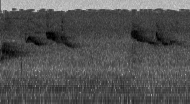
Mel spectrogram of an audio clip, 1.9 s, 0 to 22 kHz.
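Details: On a chilly 11 °C day, a Japanese white-eye gives 'họa kép' song with 'líu thung' phrases: quick strings of high, thin whistled notes tumbling downward in two bursts, over steady background noise.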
